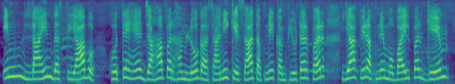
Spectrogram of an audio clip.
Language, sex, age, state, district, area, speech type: Urdu, female, 30-45, Uttar Pradesh, Lucknow, urban, spontaneous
